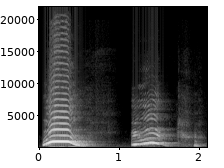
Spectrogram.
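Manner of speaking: shrieking high whoop of triumph; very loud, high celebration; cri de victoire. Real, not acted. Wins, celebrates loudly.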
